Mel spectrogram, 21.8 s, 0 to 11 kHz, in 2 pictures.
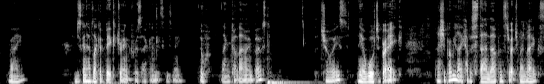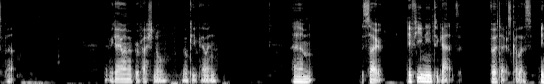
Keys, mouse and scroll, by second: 0.3 click, 11.2 middle click, 12.1 click, 13.8 click, 14.4-15.7 drag, 15.7-17.4 middle drag, 17.4 click, 17.9 middle click, 18.2 scroll up 1, 18.3 c, 19.0 x.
